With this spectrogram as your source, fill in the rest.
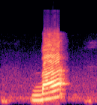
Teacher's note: உதட்டின் உள்பகுதி ஒட்டுவதால் பா வெளியாகும்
